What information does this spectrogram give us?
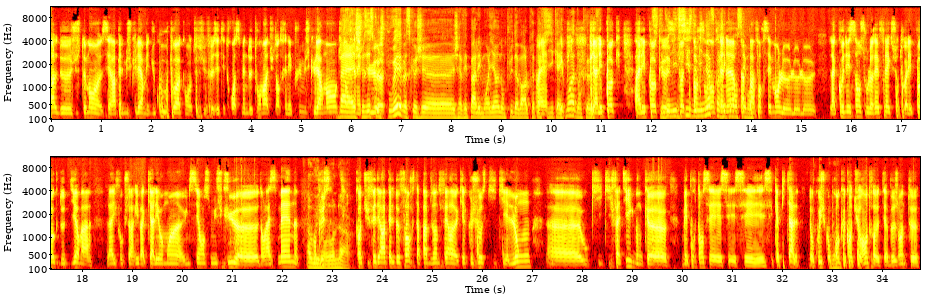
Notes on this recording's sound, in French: notre entretien téléphonique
